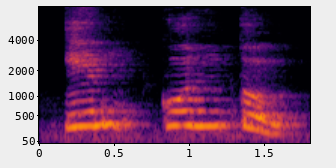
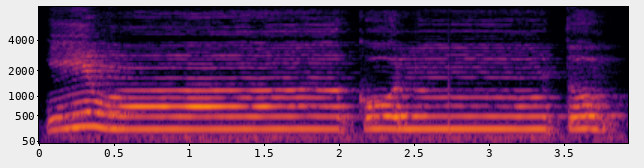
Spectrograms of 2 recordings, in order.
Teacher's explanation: Nah, maka ini adalah ikhfa. Jangan jelas, jangan dimasukkan, tapi bunyi N ini kudu disamarkan.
